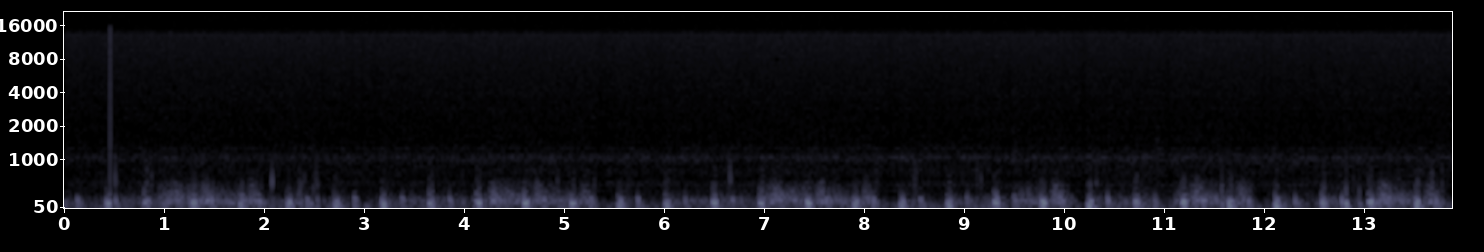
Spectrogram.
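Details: Strong, steady low thumping heartbeat throughout, with a low background hum; heart sounds loud across the recording.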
